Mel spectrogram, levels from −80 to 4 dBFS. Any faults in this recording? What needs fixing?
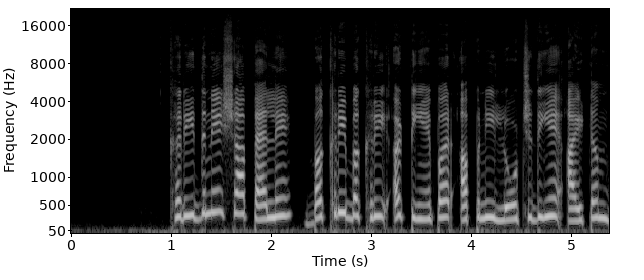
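A loud pop at 2.62 to 2.64 s, a single sharp spike about 10 dB above the speech, is likely a voltage transient from a plug, switch or static discharge. Prevent it by securing connections, grounding equipment and avoiding switching during recording.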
